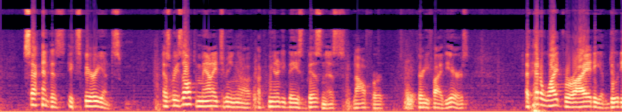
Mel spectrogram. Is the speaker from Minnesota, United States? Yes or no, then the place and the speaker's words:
yes; New Market, Minnesota, United States; I grew up in New Market, Minnesota, which is about halfway between Minneapolis and Faribault. And back then it was a farming community. So I grew up in a town of 210 people, very simple life at that point.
